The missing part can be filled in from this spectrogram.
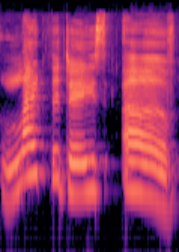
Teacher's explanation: Que é O-F, mas a pronúncia é A-V, né? Não é um O mesmo, é um A-A, aquele som mais bobo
